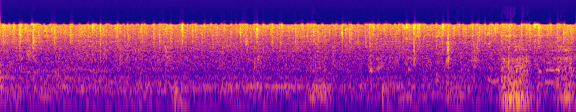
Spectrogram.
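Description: Steady hiss of room noise, with a few faint ticks and a short low rumble near the end.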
